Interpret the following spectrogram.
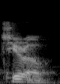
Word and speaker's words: Chiro: Hi, it's Chiro. Can you hear me? How do you say it? It's Chiro. It's Italian. Chiro.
